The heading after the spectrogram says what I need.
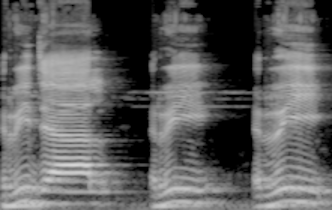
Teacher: র এর নিচে যখন জের থাকবে এই জের থাকবে তখন র কে আমরা বারিক বা পাতলা করে পড়বো রিজাল রি রি একটু পাতলা হবে উচ্চারণে একটু পাতলা হবে রিজালু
